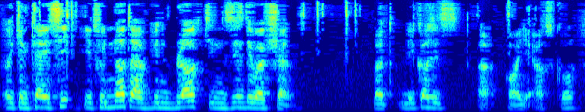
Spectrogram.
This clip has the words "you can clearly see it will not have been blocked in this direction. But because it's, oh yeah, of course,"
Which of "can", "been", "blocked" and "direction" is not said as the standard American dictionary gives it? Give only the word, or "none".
none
